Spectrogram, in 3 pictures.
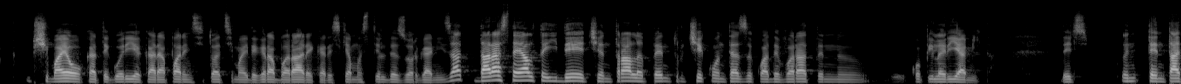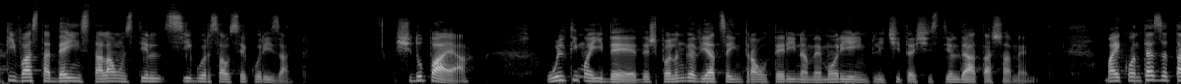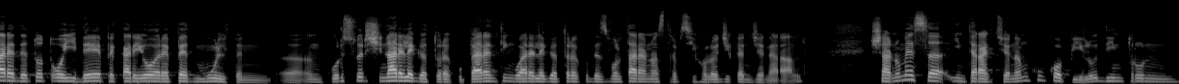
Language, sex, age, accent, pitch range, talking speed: Romanian, male, 20-39, native, 115-150 Hz, 165 wpm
